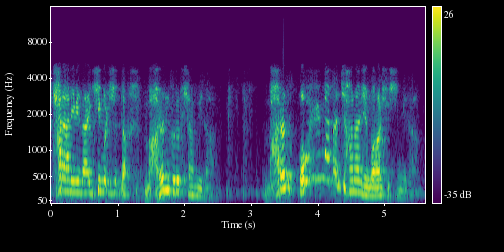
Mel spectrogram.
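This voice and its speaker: Animated high-pitched male pastor preaching. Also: quick pace, highs cut off. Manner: animated preaching, acting out scripture quotes. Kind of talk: sermon. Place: church.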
